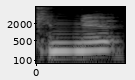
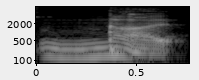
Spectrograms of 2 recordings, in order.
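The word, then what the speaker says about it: Knut: like like so king nut right or king canoe which is probably the way to pronounce it but but they pronounce it king nut because it has and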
